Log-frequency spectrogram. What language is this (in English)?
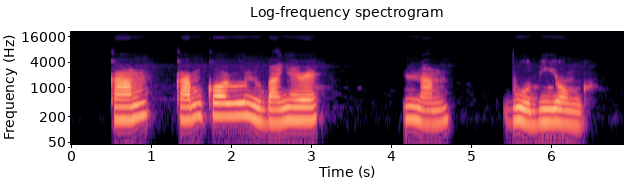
Igbo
